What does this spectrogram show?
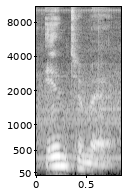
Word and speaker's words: intimate: um the it it intimate intimate or kid or mitt versus meat so you're having some trouble with those two vowel sounds the longer versus the shorter you're you're better with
